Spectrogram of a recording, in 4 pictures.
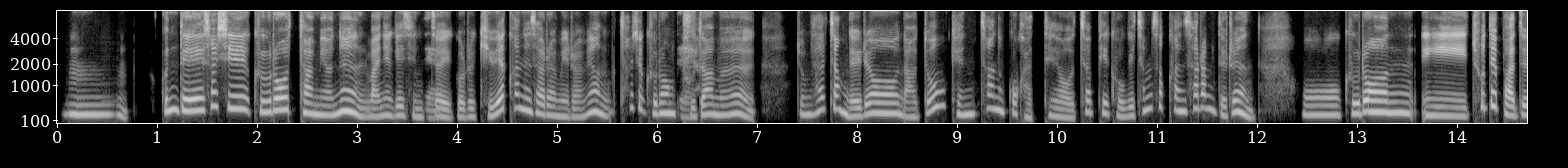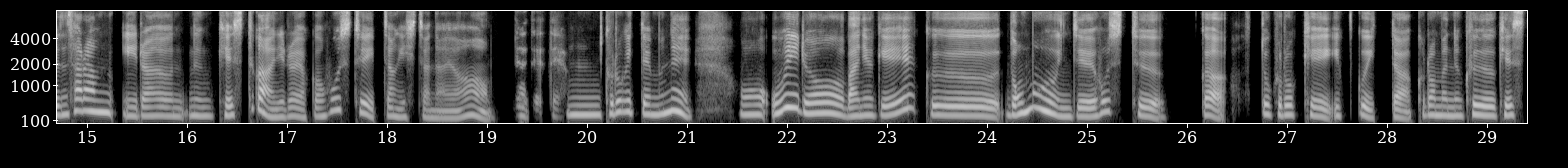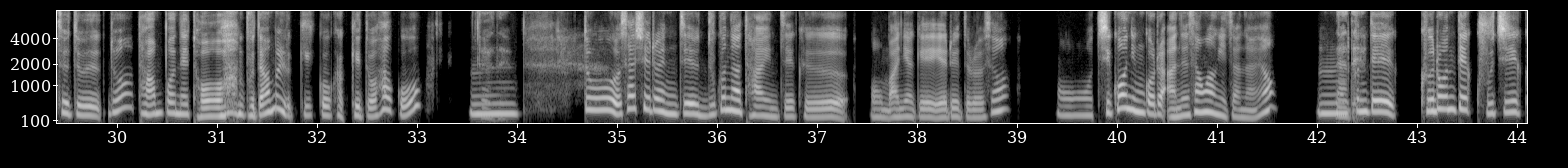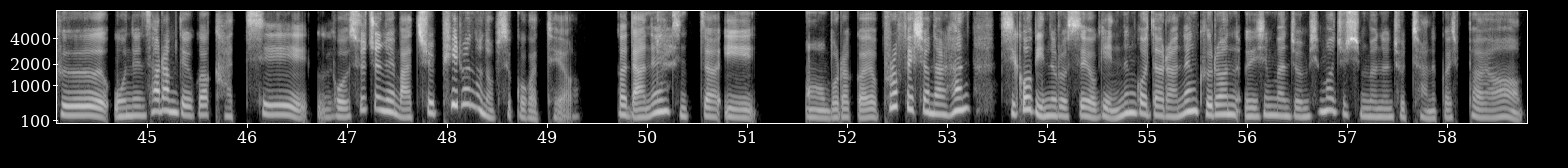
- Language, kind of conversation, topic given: Korean, advice, 다른 사람들과 비교하지 않고 소비를 줄이려면 어떻게 해야 하나요?
- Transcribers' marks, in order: in English: "호스트의"; in English: "호스트가"; laugh; tapping; put-on voice: "'프로페셔널한"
